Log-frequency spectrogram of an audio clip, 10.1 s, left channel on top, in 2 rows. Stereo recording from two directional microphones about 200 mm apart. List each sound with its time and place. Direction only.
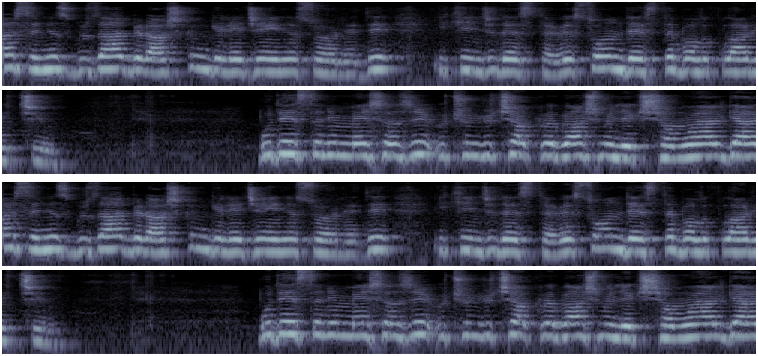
0.0 s a woman's voice: 20° right (ahead or behind)
0.9 s a woman's voice: 40° right (ahead or behind)
6.8 s a woman's voice: 35° right (ahead or behind)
